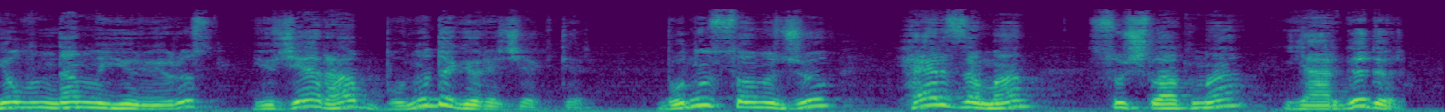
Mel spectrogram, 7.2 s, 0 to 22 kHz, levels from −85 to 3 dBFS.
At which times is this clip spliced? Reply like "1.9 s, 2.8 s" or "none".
6.3 s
